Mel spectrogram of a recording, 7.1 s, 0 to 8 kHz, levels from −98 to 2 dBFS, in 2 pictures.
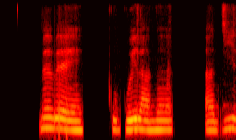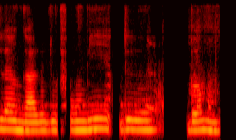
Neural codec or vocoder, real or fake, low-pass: none; real; 7.2 kHz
